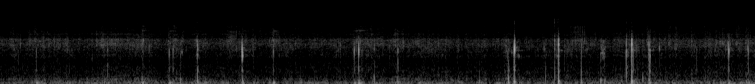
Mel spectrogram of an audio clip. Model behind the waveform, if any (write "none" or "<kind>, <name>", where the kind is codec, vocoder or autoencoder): none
